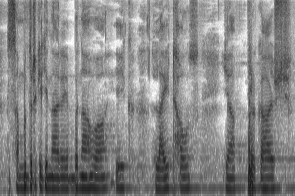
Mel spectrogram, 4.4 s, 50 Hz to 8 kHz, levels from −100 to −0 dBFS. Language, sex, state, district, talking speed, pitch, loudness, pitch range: Hindi, male, Uttar Pradesh, Etah, 150 wpm, 125 Hz, -18 LUFS, 125-130 Hz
